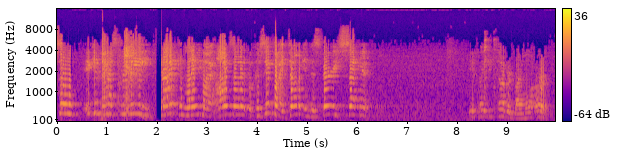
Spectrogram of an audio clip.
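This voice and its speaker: A man in his forties performs a reflective spoken-word piece at a live open mic, letting pauses hang. He is heard from a distance in a roomy space, on a muffled old tape. His delivery is unhurried and thoughtful. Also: extremely high pitch. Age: 40s. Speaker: poet speaking at an open mic. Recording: muffled noisy VHS recording, echoey, distant.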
